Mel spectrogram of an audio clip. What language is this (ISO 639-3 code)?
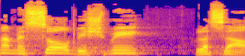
heb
